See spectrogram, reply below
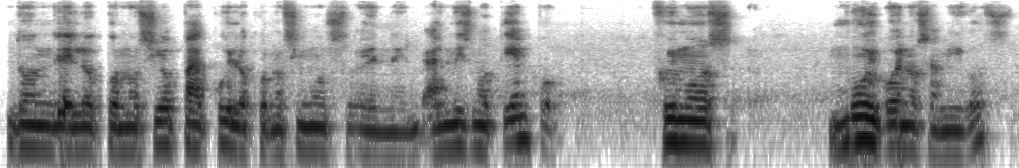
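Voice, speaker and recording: A man answering interview questions in a hesitant, halting way, with many restarts. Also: on the low side, a little mellow. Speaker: interview guest.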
